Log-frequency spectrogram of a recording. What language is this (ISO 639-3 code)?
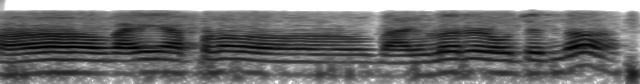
ori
